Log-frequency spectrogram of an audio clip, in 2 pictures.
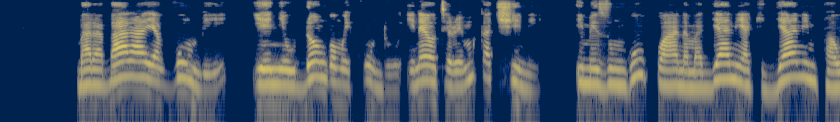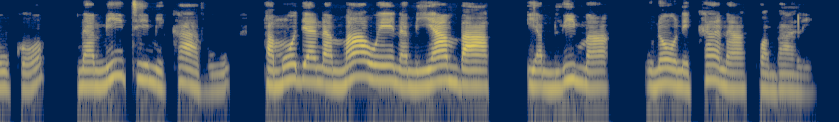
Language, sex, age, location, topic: Swahili, female, 25-35, Dar es Salaam, agriculture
